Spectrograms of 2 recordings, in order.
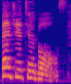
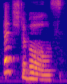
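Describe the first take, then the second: First: "vegetables" as vej-eh-tuh-bulls, four syllables; "vegetables" with every E spoken, learner's mistake; mispronounced with extra syllable. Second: "vegetables" as VEJ-tuh-bulls, middle E dropped; "vegetables" in three beats, standard way; three syllables. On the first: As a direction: sound the silent second E in "vegetables". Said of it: "I often hear". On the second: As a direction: say "vegetables" without the second E. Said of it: "I do not underline the E because it's not spoken". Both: Shown as a demonstration.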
